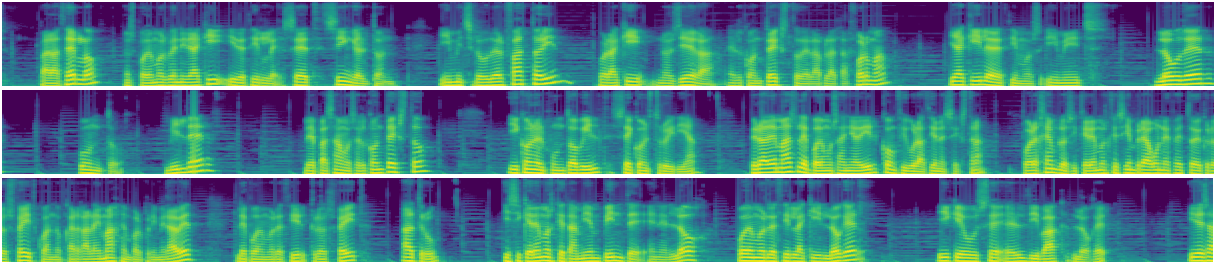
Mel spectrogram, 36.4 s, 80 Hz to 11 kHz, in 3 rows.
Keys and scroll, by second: 4.8 Return, 11.8 Return, 14.2 Return, 17.4 Tab, 27.4 Return, 32.7 Return, 34.7 Return.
